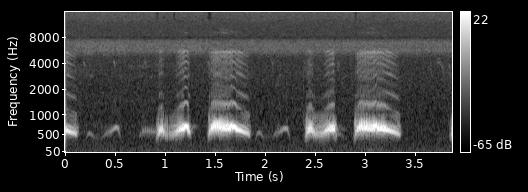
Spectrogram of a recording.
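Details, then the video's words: Spotted dove, a decoy bird calling to draw wild doves into its tree: low, mellow coos in phrases of a short double note then a longer, falling croo, repeated about every one and a half seconds. Softer coos between phrases. "Cu Gáy Việt Rút Bổi Về Chung Tàn | suara burung tekukur"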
